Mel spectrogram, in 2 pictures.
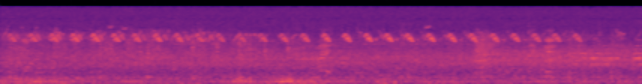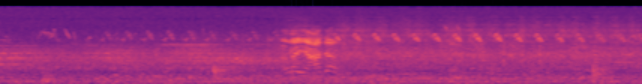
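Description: Men talk and call out in the distance, outdoors.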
